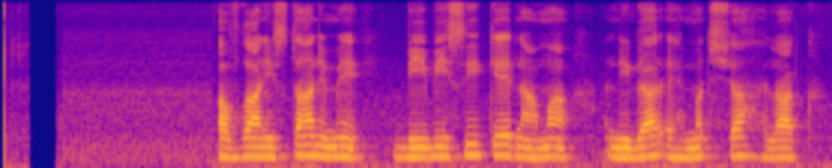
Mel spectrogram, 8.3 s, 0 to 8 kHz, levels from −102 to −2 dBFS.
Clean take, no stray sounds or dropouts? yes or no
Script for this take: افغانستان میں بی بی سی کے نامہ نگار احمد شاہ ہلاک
yes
